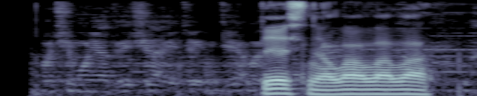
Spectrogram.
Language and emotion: Russian, neutral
